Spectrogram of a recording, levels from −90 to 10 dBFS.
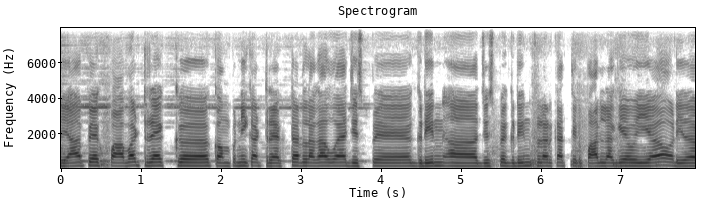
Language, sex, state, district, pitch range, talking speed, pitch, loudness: Hindi, male, Bihar, West Champaran, 170-185 Hz, 175 wpm, 175 Hz, -14 LUFS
